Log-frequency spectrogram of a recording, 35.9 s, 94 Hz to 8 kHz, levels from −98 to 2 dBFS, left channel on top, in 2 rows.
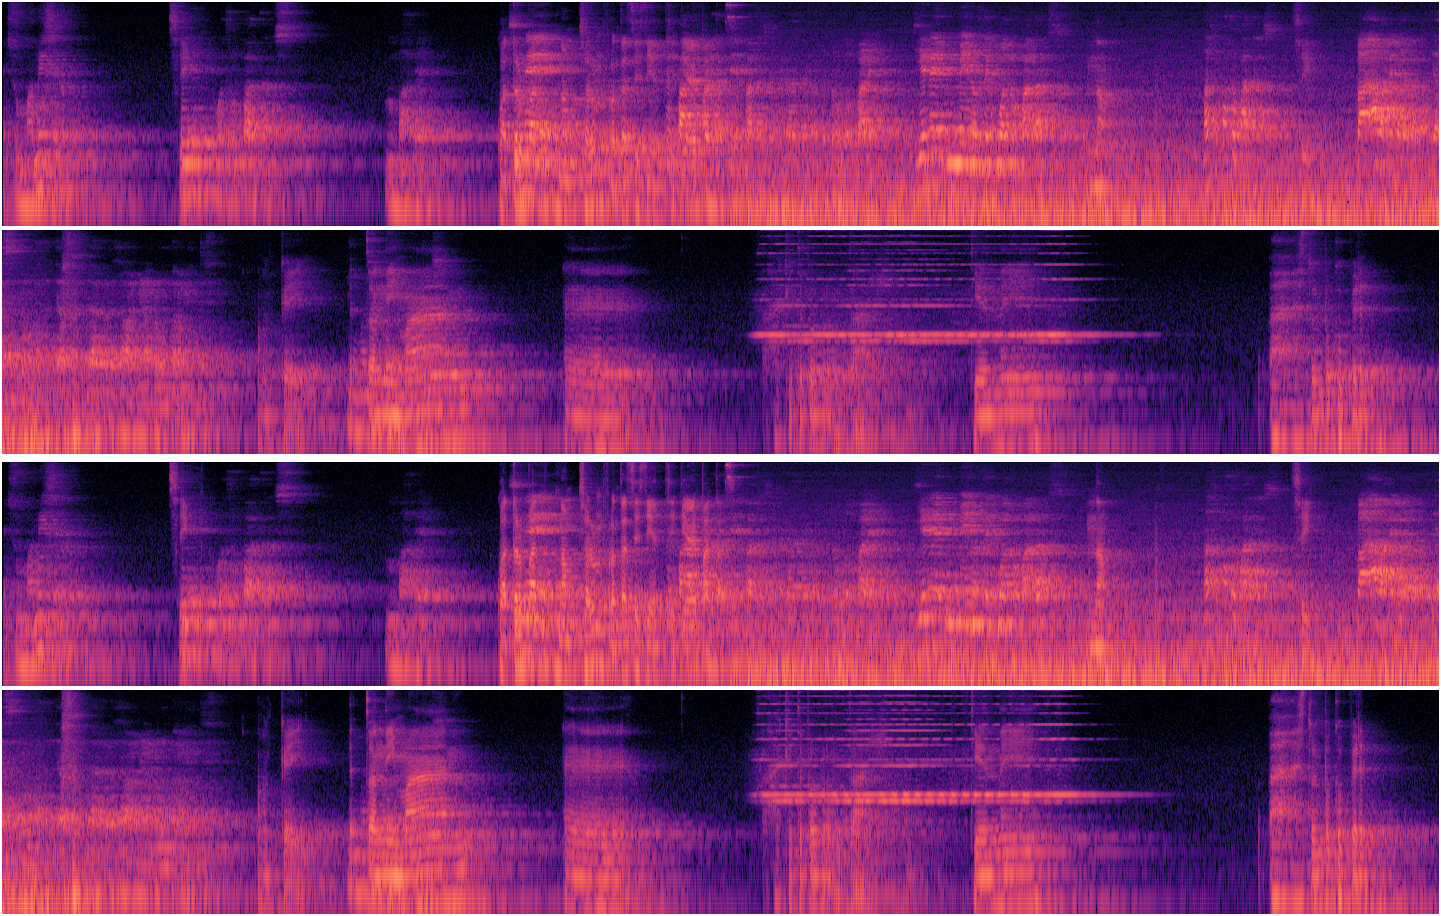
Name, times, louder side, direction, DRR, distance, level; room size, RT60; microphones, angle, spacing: voice 1, 0.0-0.9 2.2-3.6 4.8-5.3 6.3-6.8 8.3-11.0 11.4-13.2 15.0-15.9 16.9-20.6 22.3-23.1, left 2 dB, 30° left, -2 dB, 0.6 m, -31 dB
voice 2, 6.2-9.0 13.6-13.8 14.4-14.5 16.1-16.4 18.7-19.0 21.1-21.7 22.3-23.8 25.0-25.8 27.5-29.3 30.1-30.9 33.8-35.0, right 2 dB, 30° right, 5 dB, 0.4 m, -32 dB
sound 1, 9.0-18.5, equal, 5° right, 1.3 m, -33 dB
Harmonica, 27.3-31.4, right 3 dB, 85° right, 0.8 m, -35 dB
9.5 x 6.0 x 2.6 m, 2.5 s
head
